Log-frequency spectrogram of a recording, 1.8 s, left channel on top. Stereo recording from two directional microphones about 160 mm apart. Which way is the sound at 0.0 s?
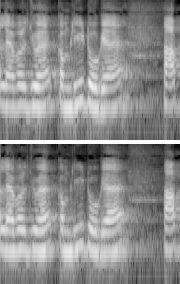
10° left (ahead or behind).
